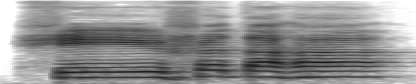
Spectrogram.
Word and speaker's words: शेषतः: निकलेगा तो यह होगा शेषतः शेषतः देखिए और त के बाद जो विसर्ग है इस विसर्ग के आगे कोई अक्षर नहीं है इसलिए इसका उच्चारण हमें ह ले आना है तो हो गया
